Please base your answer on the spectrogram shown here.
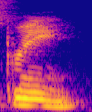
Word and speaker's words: Greene: green that's green with a silent e at the end discovered that they were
